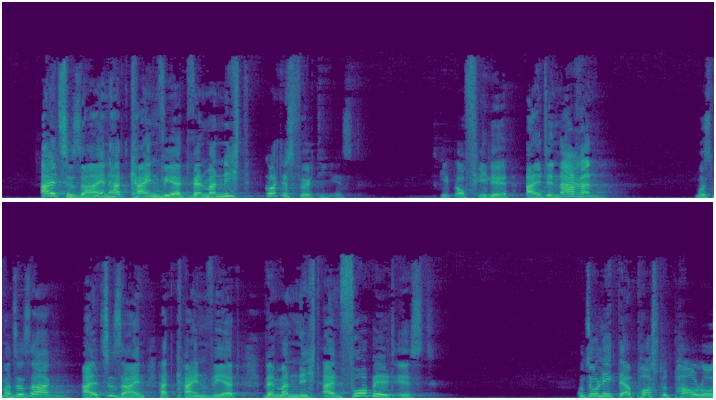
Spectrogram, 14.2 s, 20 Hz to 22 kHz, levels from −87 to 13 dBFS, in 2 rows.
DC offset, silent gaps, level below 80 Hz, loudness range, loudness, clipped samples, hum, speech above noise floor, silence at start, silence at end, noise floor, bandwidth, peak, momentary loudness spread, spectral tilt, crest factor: under 0.1%; none; -52 dBFS; 5 LU; -19 LUFS; under 0.1%; none; 44 dB; 0.4 s; 0 s; -63 dBFS; 16.5 kHz; 0 dBFS; 11 LU; -4.5 dB/octave; 20 dB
